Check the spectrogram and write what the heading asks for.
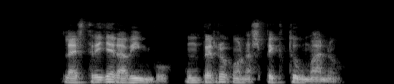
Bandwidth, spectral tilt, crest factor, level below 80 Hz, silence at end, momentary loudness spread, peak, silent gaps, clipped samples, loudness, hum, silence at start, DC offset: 8.8 kHz; -5.5 dB/octave; 24 dB; -46 dBFS; 0.55 s; 11 LU; -2 dBFS; 1.76-1.84 s; under 0.1%; -23 LUFS; none; 0.65 s; under 0.1%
